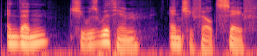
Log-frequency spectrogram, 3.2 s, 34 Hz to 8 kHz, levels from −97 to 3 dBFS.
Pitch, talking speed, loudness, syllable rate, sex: 100 Hz, 185 wpm, -17 LUFS, 4.3 syllables/s, male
